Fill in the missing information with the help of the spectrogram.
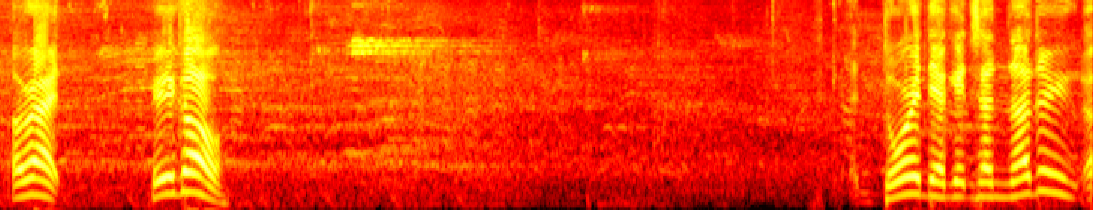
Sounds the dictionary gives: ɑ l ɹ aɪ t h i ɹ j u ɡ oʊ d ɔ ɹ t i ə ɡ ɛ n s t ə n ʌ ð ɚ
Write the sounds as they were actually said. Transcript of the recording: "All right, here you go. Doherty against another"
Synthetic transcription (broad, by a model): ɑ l ɹ aɪ t h i ɹ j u ɡ oʊ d ɔ ɹ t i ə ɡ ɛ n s ə n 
